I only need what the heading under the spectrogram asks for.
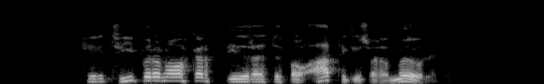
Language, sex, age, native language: Icelandic, male, 50-59, Icelandic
